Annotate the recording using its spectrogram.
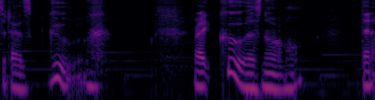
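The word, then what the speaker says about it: ぐ: You pronounce it as Gu.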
